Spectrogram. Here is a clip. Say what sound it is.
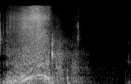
0004 MZipper Processed
Recordings of the high quality zipper hardware on Alexander Wang luxury handbag called the Rocco. Zipper recording manipulated in post production
Leather, Alexander-Wang, hardware, Handbag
